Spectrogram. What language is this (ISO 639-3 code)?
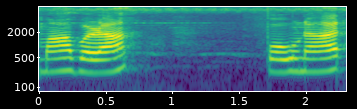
mar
